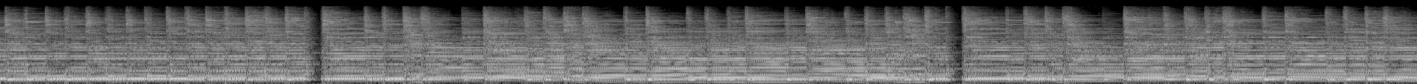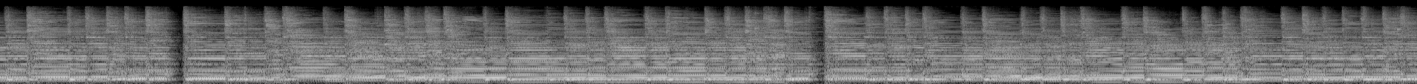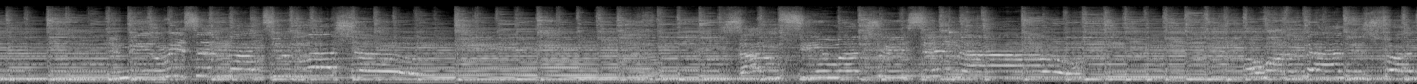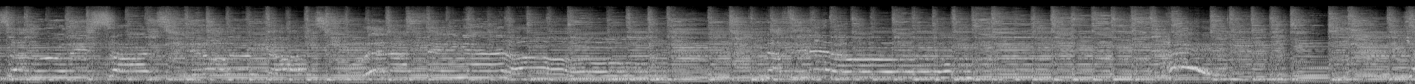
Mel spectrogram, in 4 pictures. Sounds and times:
Music: 0.0 - 56.6.

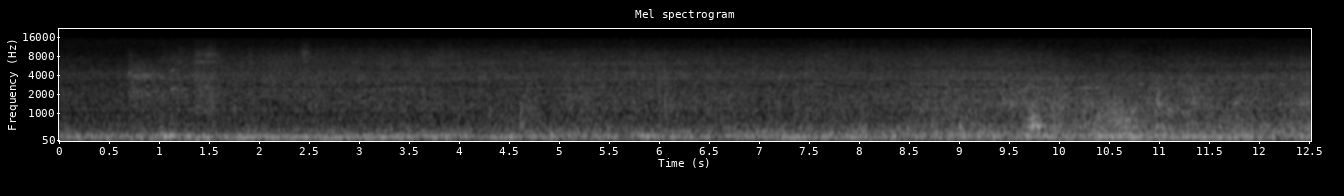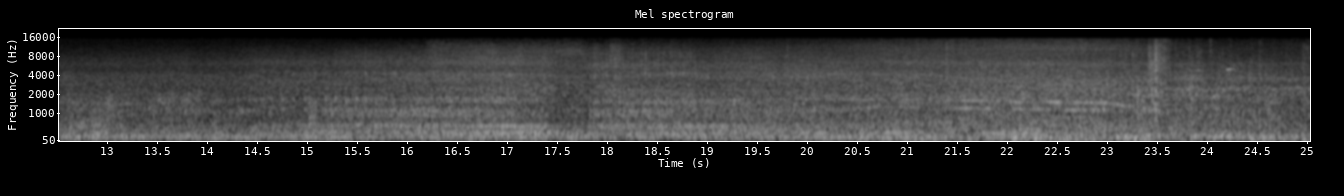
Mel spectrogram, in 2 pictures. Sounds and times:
Truck: 0.0 - 25.0.

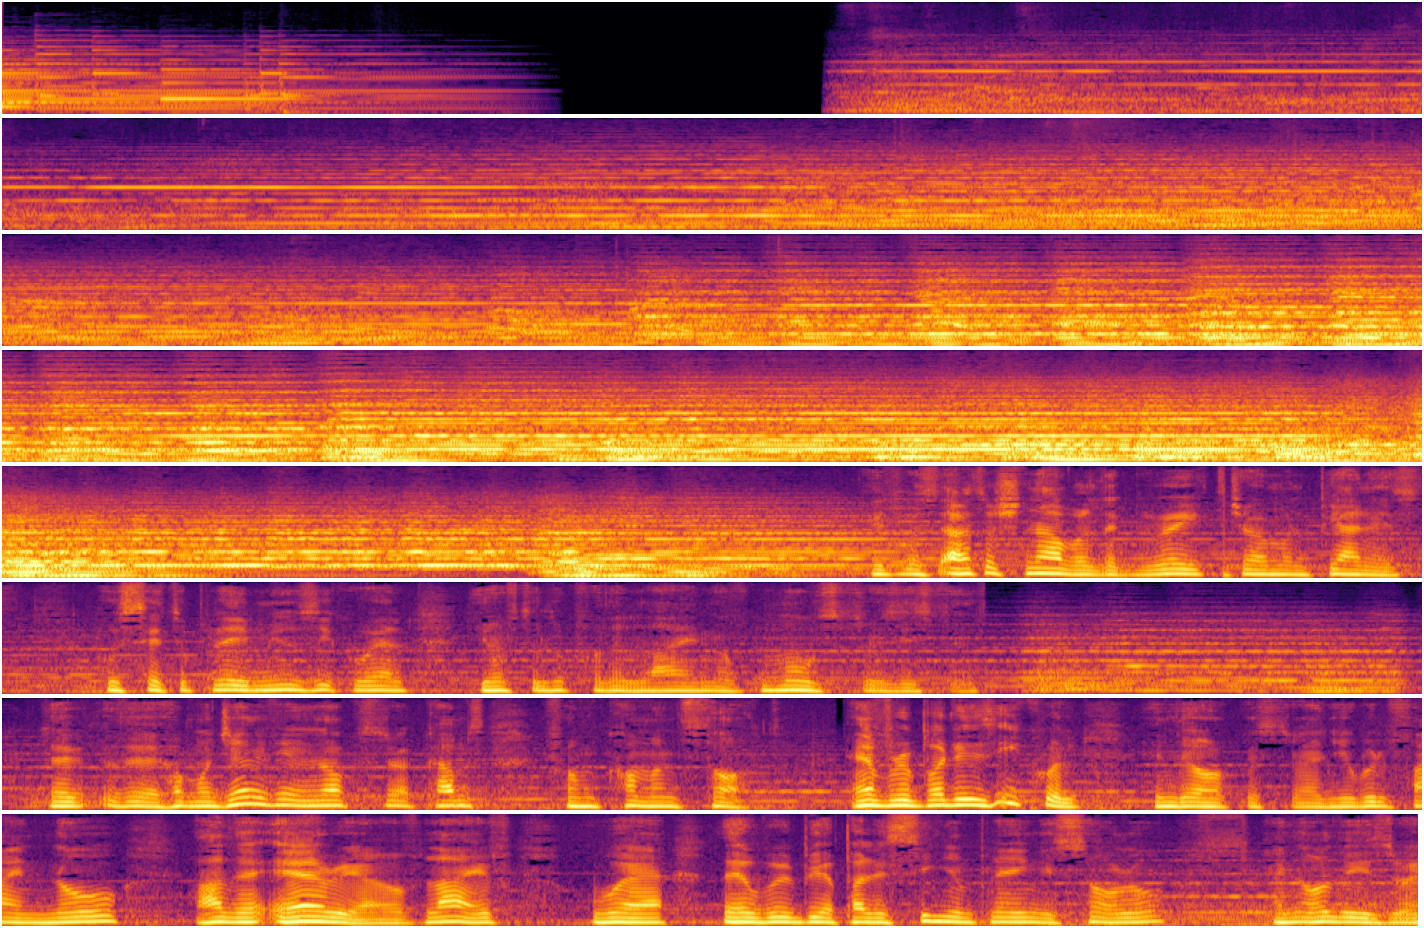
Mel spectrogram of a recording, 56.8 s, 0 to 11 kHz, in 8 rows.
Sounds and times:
Orchestra: 0.0 - 2.4, 4.1 - 56.7
Speech: 32.7 - 40.4, 42.8 - 56.7.

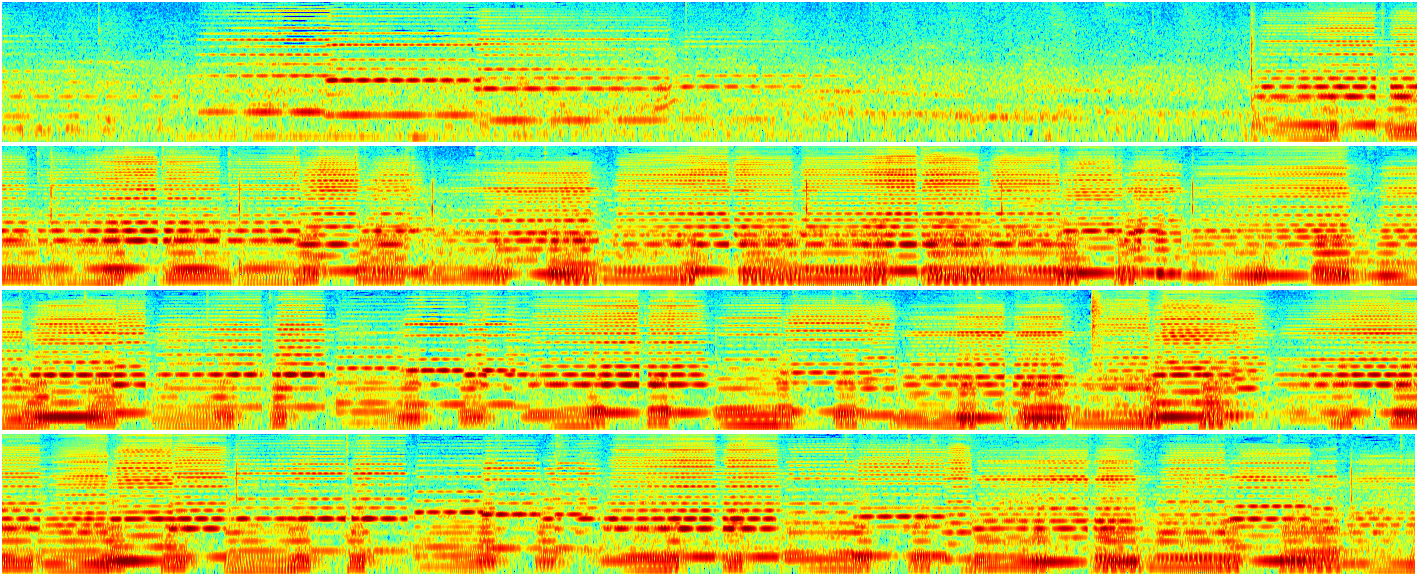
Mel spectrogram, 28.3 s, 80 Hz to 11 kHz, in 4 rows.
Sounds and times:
Music: 0.0 - 4.2, 6.2 - 28.2.

